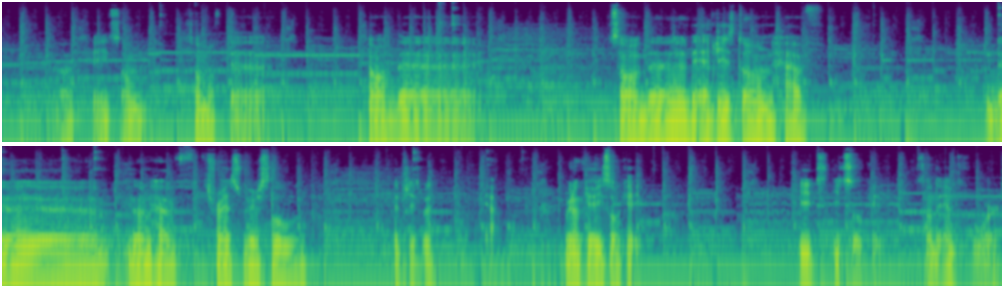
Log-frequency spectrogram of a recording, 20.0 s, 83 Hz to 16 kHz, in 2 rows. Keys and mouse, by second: 4.3 click, 8.7-10.0 middle drag, 10.6 middle click, 13.8 middle click, 14.2 Tab, 14.9 middle click, 15.3 Tab, 16.5 click, 18.4 middle click, 19.8 Tab.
